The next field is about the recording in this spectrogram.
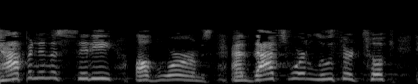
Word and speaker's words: Worms: In Germany, the city that they met in was actually pronounced Worms. It's a V sound in German.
